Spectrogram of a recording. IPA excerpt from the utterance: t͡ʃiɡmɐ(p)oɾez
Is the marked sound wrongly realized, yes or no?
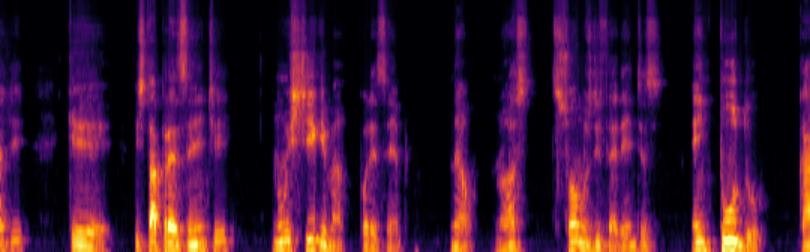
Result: no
